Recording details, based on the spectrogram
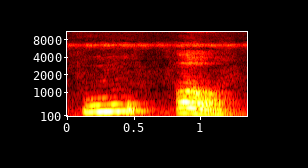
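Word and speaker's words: poor: और ये आर है वो साइलेंट रहेगा तो आप उसको ऐसे भी लिख सकते हैं ऊ अ, जू अ।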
